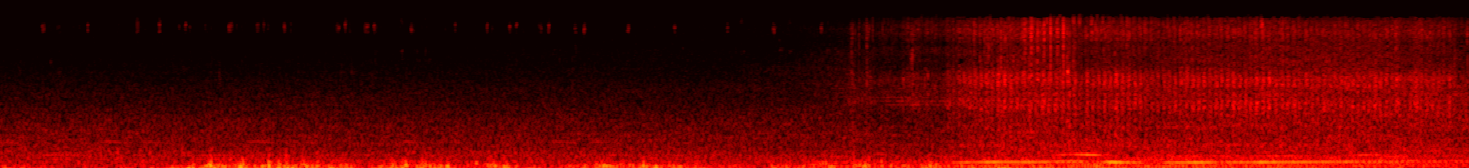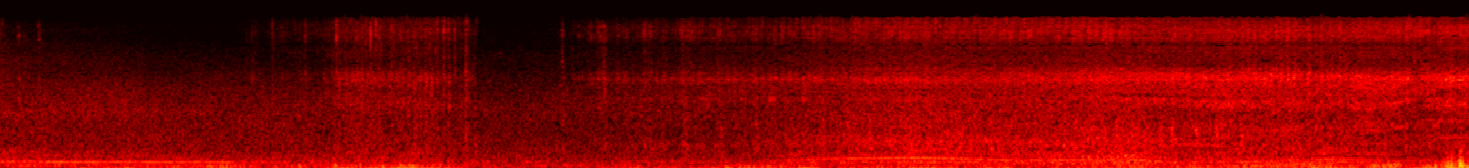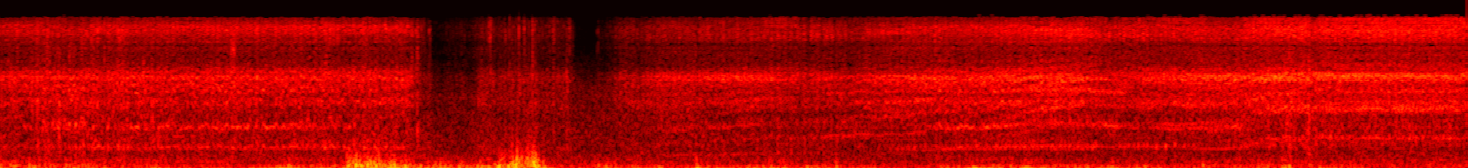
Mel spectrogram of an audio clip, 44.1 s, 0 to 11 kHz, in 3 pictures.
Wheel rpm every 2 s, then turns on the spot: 0, 0, 0, 0, 10, 20, 20, 10, 0, 10, 20, 40, 60, 70, 70, 70, 70, 30, 70, 90, 110, 150.
10-14 18-20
